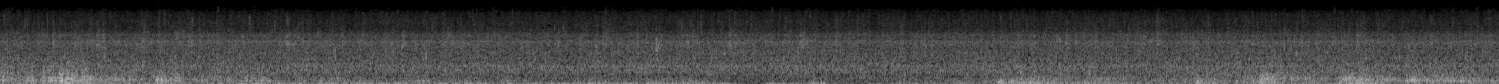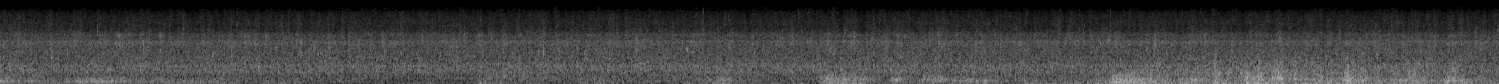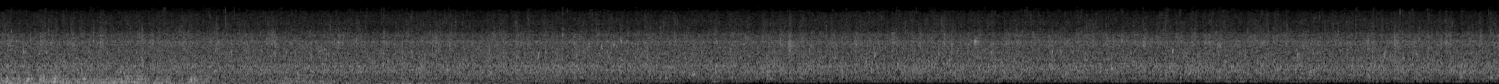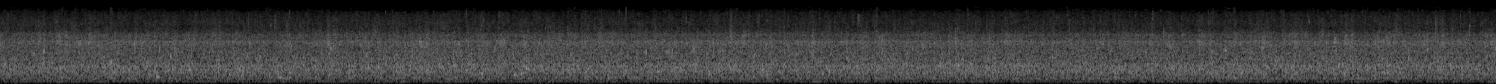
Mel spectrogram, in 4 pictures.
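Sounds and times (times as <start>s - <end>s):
low rumbles of thunder: 0.0s - 4.4s, 9.9s - 17.1s, 22.1s - 32.2s
steady rain falling: 0.0s - 59.9s.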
